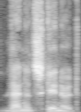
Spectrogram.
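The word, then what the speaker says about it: Lynyrd Skynyrd: So my pick is pronounced Leonard Skinnerd by Leonard Skinnerd.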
